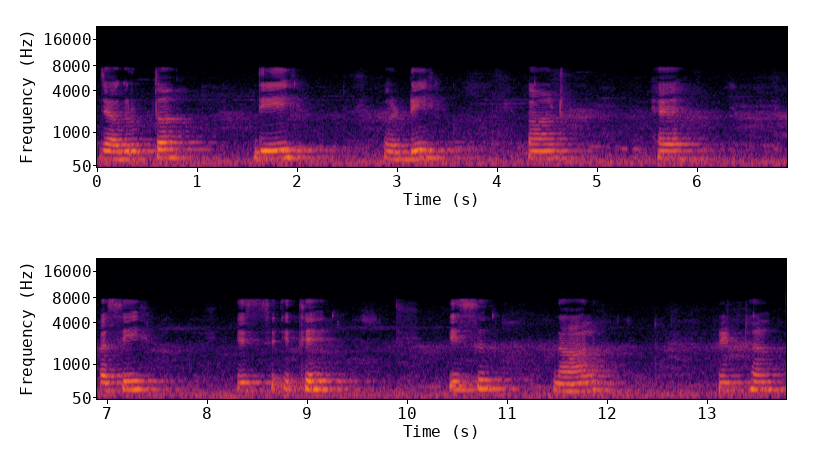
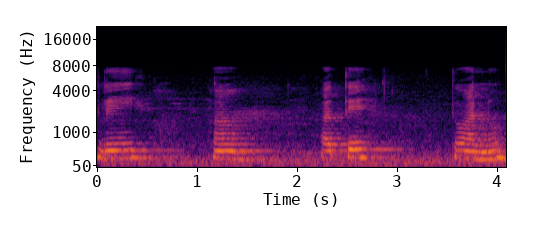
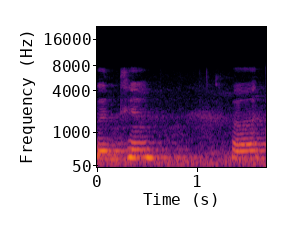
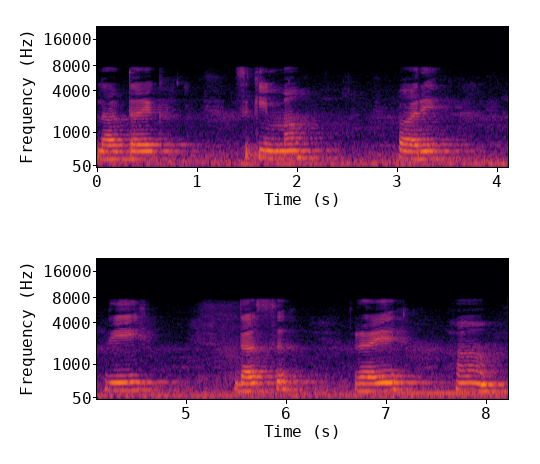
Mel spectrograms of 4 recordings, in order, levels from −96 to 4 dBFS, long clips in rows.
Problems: none marked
